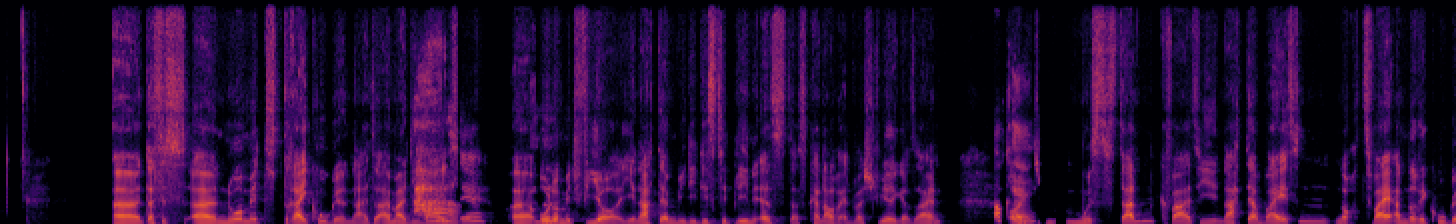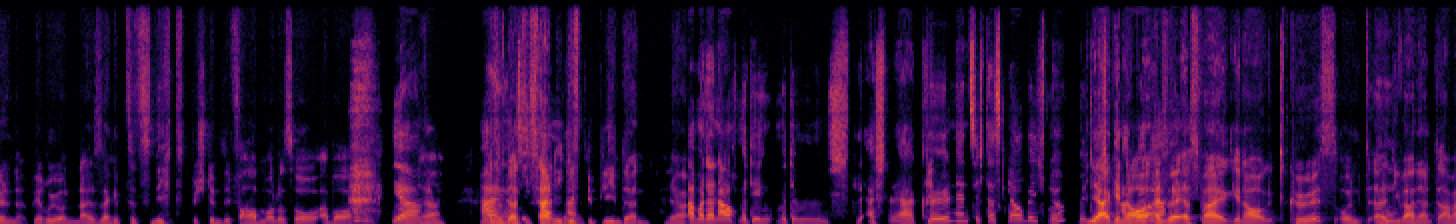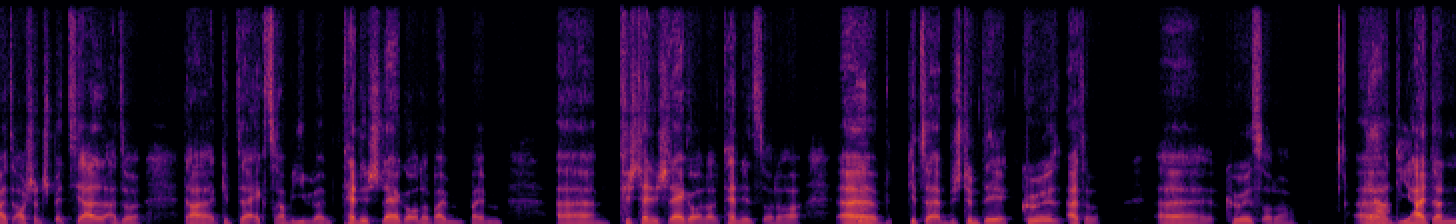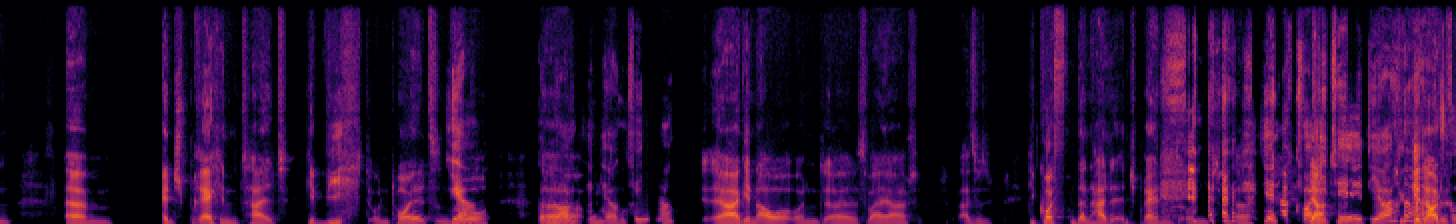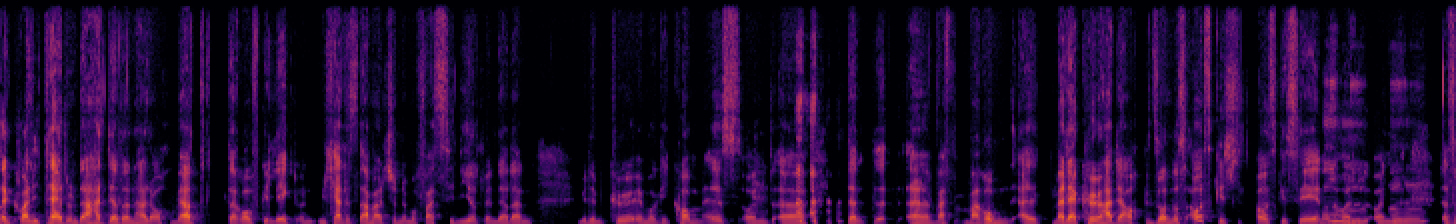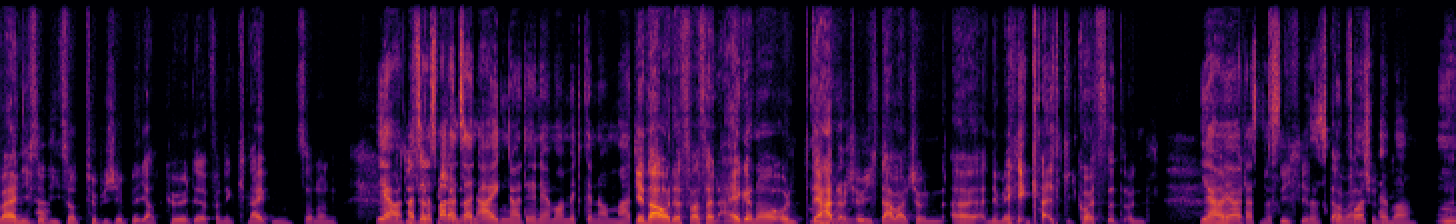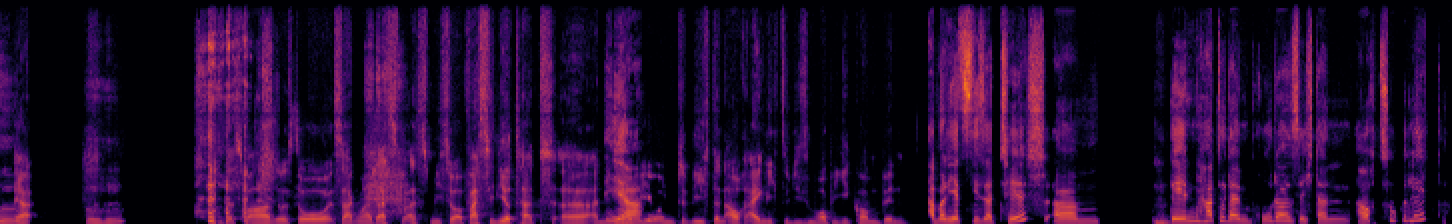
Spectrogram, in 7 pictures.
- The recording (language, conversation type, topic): German, podcast, Wie bist du zu deinem Hobby gekommen?
- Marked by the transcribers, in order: laugh; laughing while speaking: "Je nach Qualität, ja, also"; laugh; laughing while speaking: "Menge Geld gekostet"; laugh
